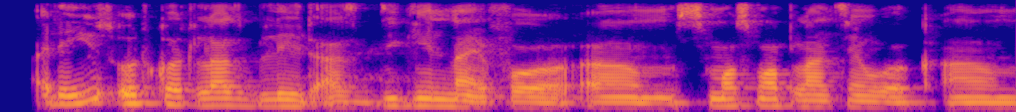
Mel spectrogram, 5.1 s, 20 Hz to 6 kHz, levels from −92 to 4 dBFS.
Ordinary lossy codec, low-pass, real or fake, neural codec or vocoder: none; 5.4 kHz; real; none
